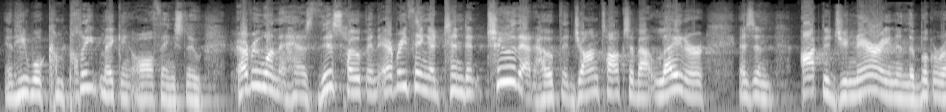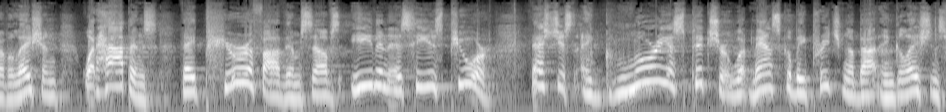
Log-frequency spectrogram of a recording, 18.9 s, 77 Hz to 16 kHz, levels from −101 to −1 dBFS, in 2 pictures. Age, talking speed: 50-69, 175 wpm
